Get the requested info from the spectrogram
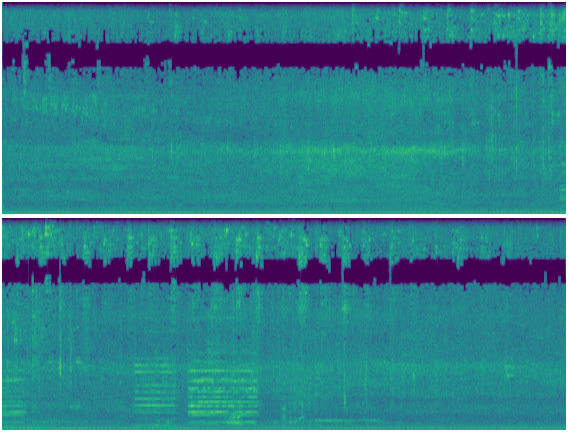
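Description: Steady rumble of road traffic passing close by, with vehicle horns honking three times: a short toot about halfway through, then two more a few seconds later, the last held for about a second.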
